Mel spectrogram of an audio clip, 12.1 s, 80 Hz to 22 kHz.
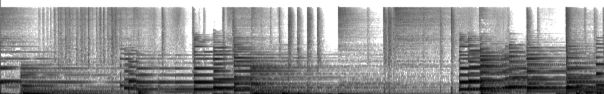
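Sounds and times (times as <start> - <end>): slow piano music: 0.0 - 12.0.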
